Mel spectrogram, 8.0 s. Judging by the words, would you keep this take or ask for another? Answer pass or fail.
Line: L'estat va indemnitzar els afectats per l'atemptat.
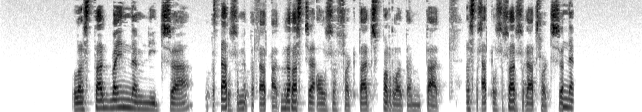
fail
